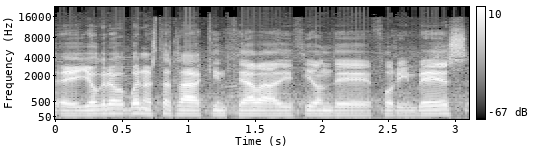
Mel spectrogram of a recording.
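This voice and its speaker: A man at medium pitch with monotone, flat intonation over noticeable background noise. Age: 50s. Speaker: insurance executive. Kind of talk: radio interview.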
